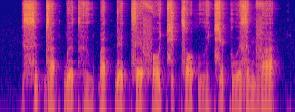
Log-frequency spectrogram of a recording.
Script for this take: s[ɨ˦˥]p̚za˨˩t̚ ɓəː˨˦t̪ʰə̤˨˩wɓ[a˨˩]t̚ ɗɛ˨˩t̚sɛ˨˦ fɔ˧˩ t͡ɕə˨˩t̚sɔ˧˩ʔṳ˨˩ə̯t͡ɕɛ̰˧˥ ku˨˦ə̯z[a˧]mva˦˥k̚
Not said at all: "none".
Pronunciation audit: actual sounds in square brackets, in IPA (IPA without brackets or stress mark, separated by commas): ɨ˦˥, a˨˩, ə˧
